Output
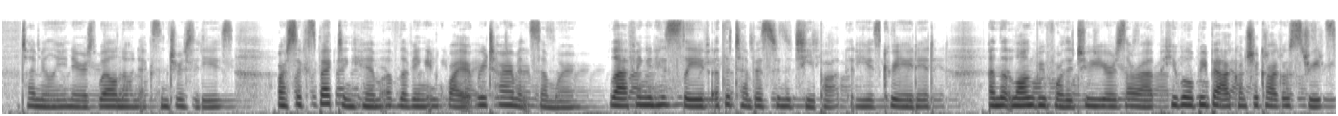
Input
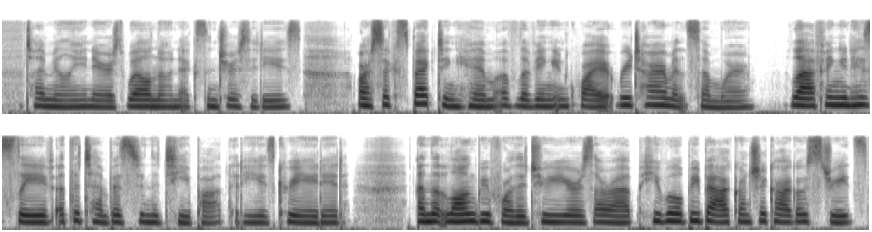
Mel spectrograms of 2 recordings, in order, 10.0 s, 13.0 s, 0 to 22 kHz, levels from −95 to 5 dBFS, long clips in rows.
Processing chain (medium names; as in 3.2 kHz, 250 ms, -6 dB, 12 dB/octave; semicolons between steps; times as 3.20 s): tape echo 150 ms, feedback 33%, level -14 dB, low-pass 3.3 kHz; tempo 1.3×; trim -8 dB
